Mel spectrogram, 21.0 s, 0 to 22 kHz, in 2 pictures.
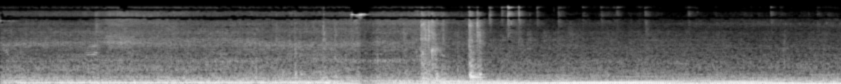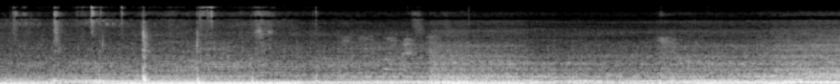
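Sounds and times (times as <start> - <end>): bus engine drone: 0.0 - 21.0
knocks and rattles: 5.2 - 8.0.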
